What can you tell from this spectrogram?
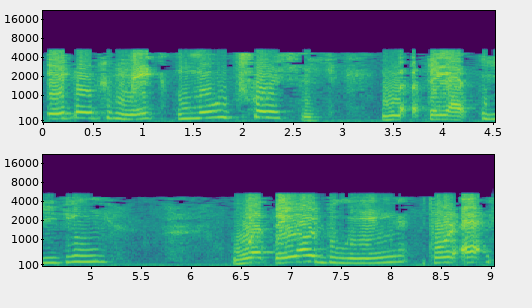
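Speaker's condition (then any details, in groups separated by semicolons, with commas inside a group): Cerebral palsy; drives own car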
